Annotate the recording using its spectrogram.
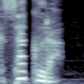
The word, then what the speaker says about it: Sakura: But pronunciation for the blossom is Sakura. It's kind of flat. But for name, it goes down like Sakura.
